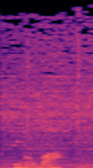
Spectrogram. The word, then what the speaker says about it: Jehová: la grafía yua y con el tiempo de la pronunciación aceptada del nombre divino en español llegó a ser Jehová cuando esta forma de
